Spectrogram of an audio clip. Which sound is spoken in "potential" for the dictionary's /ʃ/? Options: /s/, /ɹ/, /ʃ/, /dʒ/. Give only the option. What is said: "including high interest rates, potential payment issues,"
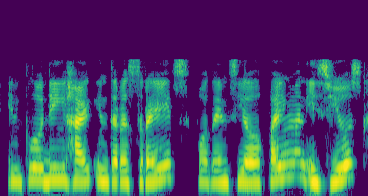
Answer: /s/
